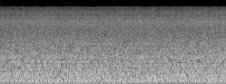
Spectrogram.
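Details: Carbureted V8 with a distributor, idling warm during base and ignition timing setup with a timing light: loud even low rumble with a steady beat and no misses or knocks; the timing mark lines up correctly.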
